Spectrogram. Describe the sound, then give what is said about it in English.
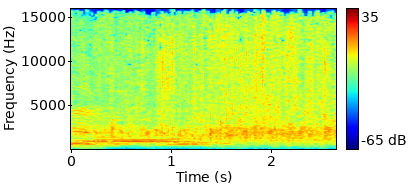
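An audience at a comedy show in Madison applauds steadily, a dense wash of clapping that stays loud throughout; a brief tonal sweep fades out in the opening second. “Let's not forget to give a round of applause”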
